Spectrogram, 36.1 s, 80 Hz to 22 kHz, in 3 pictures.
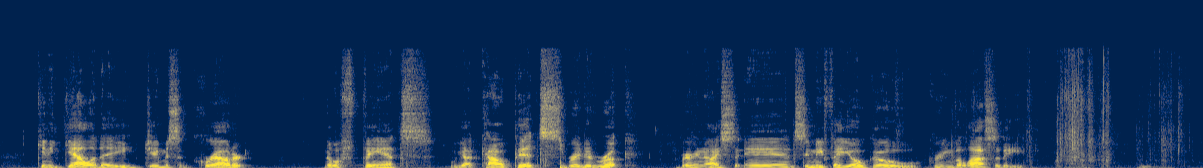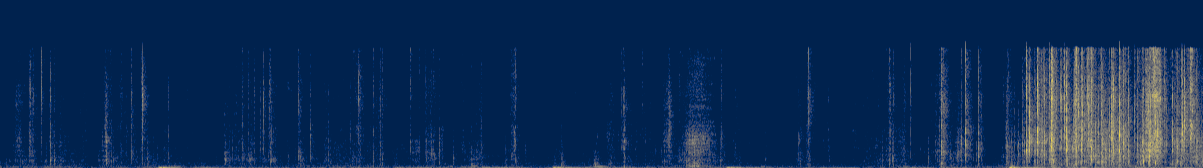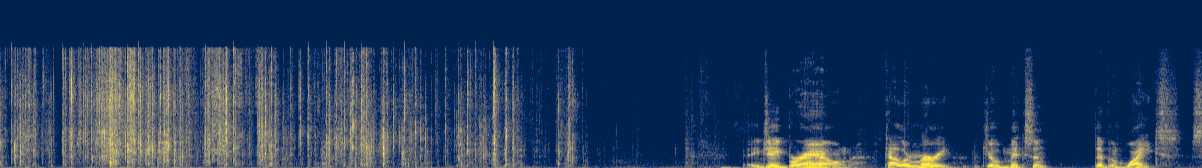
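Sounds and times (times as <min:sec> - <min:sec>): plastic wrapper crinkling: 0:10.1 - 0:17.4, 0:20.0 - 0:30.4.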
